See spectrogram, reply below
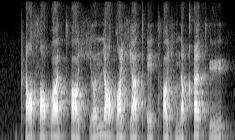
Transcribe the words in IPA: pʰ e˩˥ sˤ ɘ˩˥ b ɒ˧ ɐ̯ tʰ ɒ˩ ç ɤ˩˥ n y˥˩ dˤ e˥ ç a˩˥ tʼ e˩ tʰ ɒ˧ ç n ɘ˩ qʰ e˥ tʼ y˩˥

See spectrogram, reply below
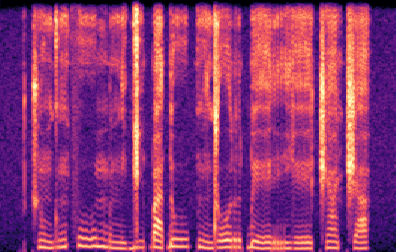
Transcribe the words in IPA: t͡ʃ ũ˨ ɡ ʊ˦ ŋ f uː˦ m ʊ˨ n i˨ ɡ i˦ ɓ a˦ ɗ uː˦ p ĩ˨ d oː˦ r ɓ eː˨ r j eː˨ t͡ʃ ã˦ t͡ʃ a˦

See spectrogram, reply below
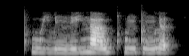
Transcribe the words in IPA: kʰ uː˨˩ j l ɪ˨˩ ŋ n̪ e˨˧ j n̪ aː˨˥ w kʰ ʊ˨ ŋ t̪ ʊ˨˥ ŋ l ɐ˨ t̚

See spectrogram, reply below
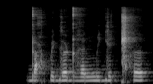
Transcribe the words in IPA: ɖ ɜ ħ k͡p ʏ ɡʲ ɔ ɖʱ ɛ ŋ͡m i ɡʲ ɛ ǁʰ ə

